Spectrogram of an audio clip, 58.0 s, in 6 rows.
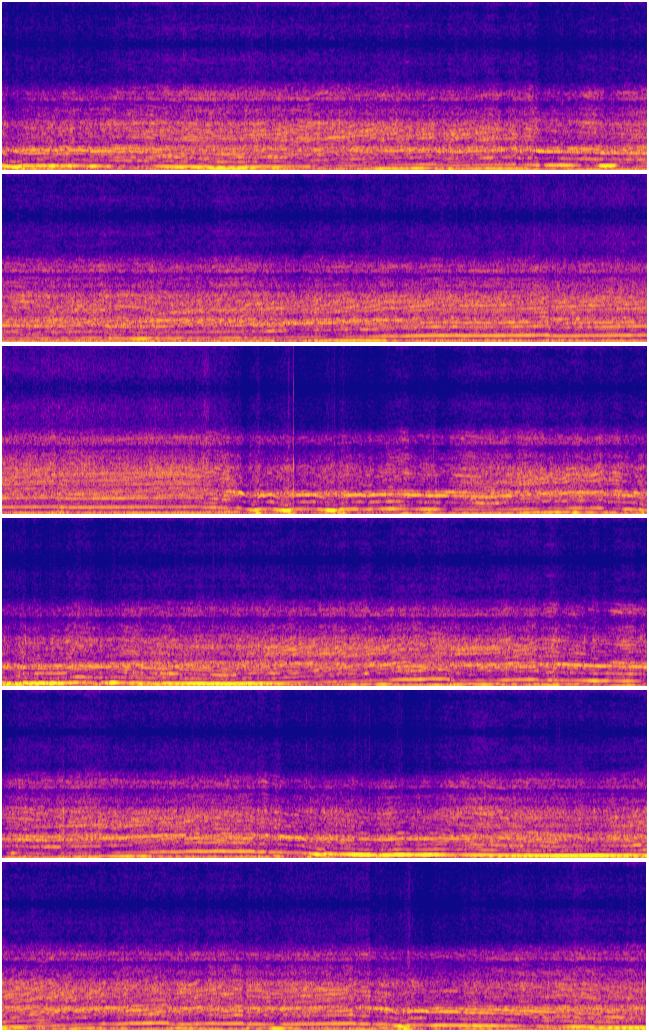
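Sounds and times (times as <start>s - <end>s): motorcycle engine at racing revs: 0.0s - 58.0s.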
